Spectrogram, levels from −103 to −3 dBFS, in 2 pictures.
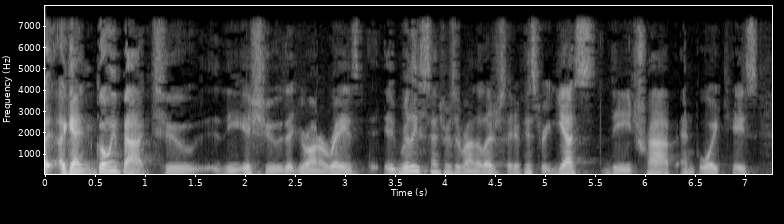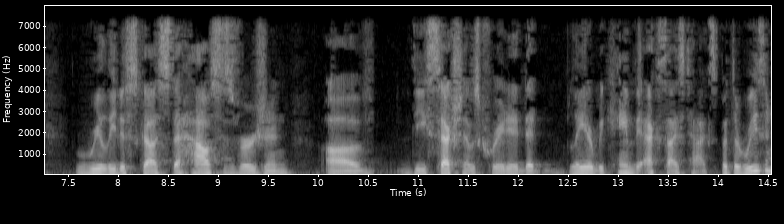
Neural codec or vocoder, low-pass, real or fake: none; 7.2 kHz; real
